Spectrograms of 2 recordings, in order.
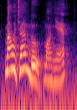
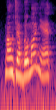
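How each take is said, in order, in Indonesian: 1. Ada jeda yang memisahkan 'jambu' dari 'monyet'. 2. Kata 'jambu monyet' tersambung tanpa jeda. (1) "itu orangnya bisa marah" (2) "Kalau beri tawaran ke orang"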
